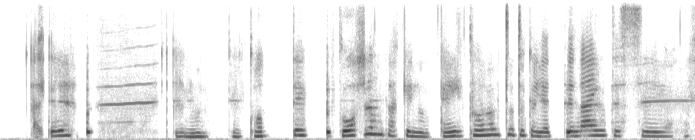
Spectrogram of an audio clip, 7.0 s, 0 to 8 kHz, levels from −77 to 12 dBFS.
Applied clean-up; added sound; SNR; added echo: neural diffusion model UNIVERSE++.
